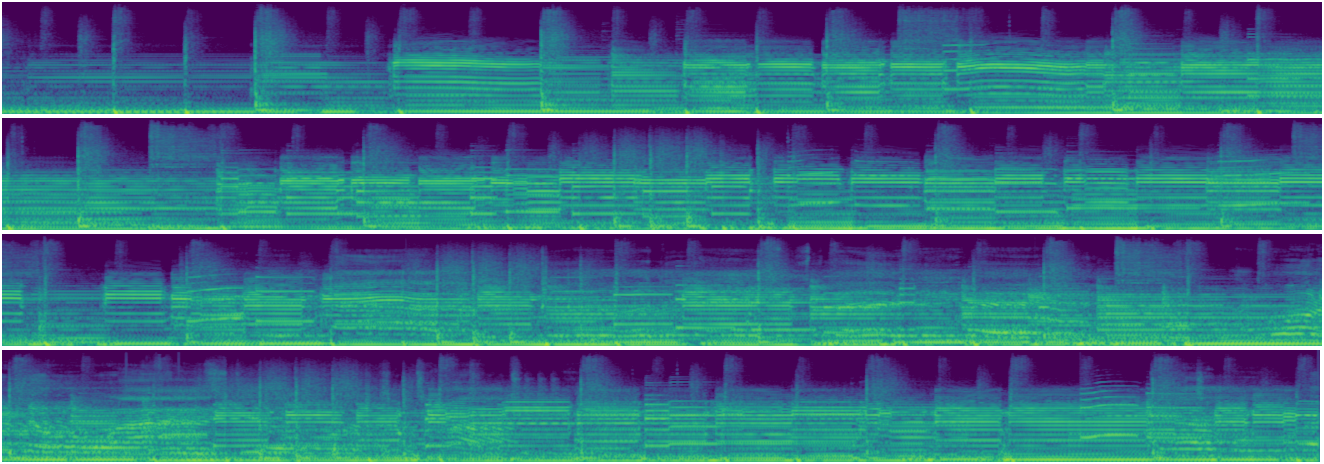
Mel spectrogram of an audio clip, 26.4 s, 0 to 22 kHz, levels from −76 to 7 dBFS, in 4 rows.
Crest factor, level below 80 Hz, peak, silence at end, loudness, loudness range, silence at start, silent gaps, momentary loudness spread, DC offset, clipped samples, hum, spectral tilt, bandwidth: 10 dB; -20 dBFS; -2 dBFS; 0 s; -12 LUFS; 2 LU; 0 s; none; 5 LU; under 0.1%; under 0.1%; none; -5.5 dB/octave; 17 kHz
